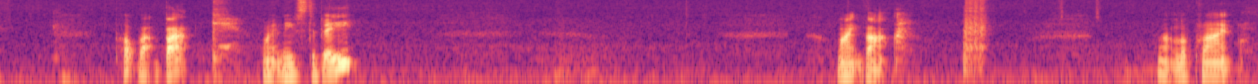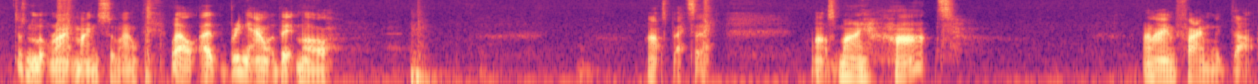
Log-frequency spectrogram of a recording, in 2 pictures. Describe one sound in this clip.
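A marker pen taps dots onto paper.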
